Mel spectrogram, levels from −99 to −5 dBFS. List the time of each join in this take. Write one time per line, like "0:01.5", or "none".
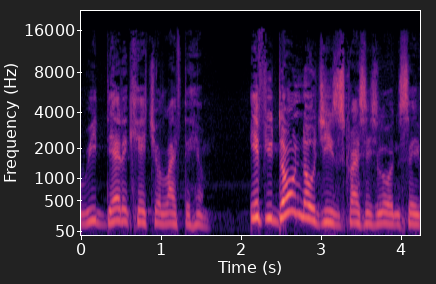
0:02.0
